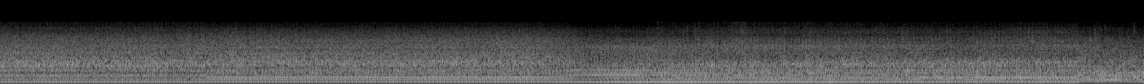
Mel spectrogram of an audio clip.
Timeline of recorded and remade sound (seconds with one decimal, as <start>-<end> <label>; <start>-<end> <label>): 0.0-11.4 recorded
